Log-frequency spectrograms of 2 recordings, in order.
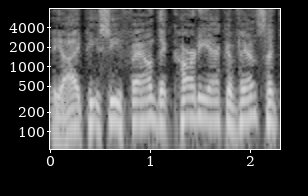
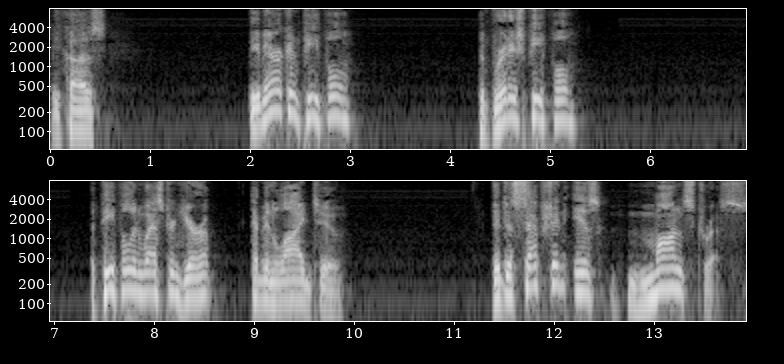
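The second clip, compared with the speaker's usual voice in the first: near tears, straining for composure. Radio host addressing his listeners as friends, holding back tears. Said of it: "I'm trying to hold back the tears here".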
